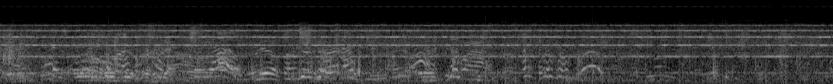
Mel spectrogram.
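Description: School fire alarm sounding without a break, a steady high-pitched tone, over the chatter of many children's voices.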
